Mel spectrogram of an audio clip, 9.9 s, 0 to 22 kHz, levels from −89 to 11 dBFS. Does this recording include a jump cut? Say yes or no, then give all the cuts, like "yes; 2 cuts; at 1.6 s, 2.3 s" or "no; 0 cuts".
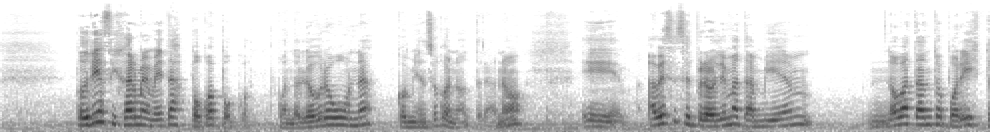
yes; 1 cut; at 5.8 s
